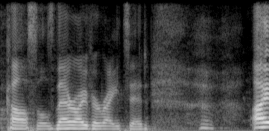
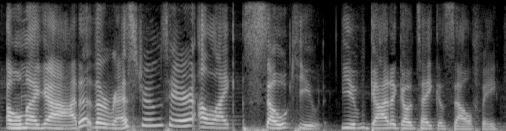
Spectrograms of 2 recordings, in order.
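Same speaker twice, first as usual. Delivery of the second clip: put-on American Valley girl accent. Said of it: "excuse my American accent in advance".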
